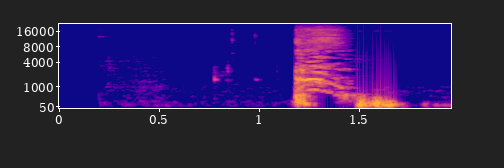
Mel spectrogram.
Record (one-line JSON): {"cough_length": "2.0 s", "cough_amplitude": 29260, "cough_signal_mean_std_ratio": 0.39, "survey_phase": "beta (2021-08-13 to 2022-03-07)", "age": "18-44", "gender": "Male", "wearing_mask": "No", "symptom_cough_any": true, "symptom_runny_or_blocked_nose": true, "symptom_sore_throat": true, "symptom_onset": "4 days", "smoker_status": "Never smoked", "respiratory_condition_asthma": false, "respiratory_condition_other": false, "recruitment_source": "Test and Trace", "submission_delay": "1 day", "covid_test_result": "Positive", "covid_test_method": "RT-qPCR", "covid_ct_value": 17.6, "covid_ct_gene": "ORF1ab gene"}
